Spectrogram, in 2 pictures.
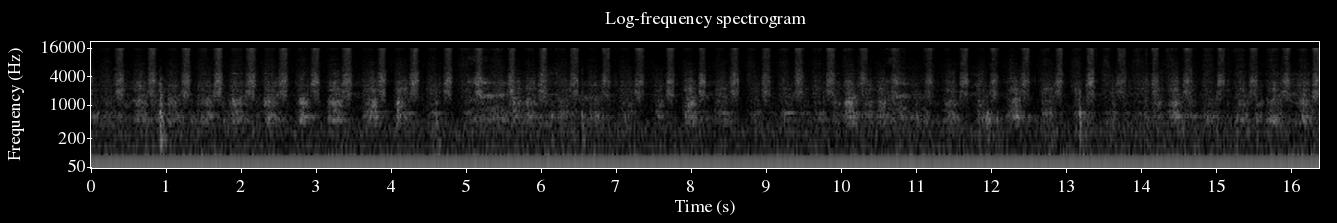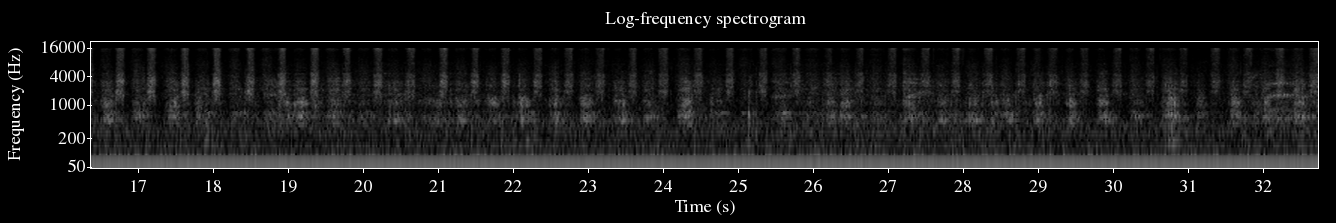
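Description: Sewer inspection camera on its push cable being fed steadily down a 4-inch plastic sewer line: a continuous run of rapid scraping and rubbing clicks, several a second, as the cable and camera head slide along.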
